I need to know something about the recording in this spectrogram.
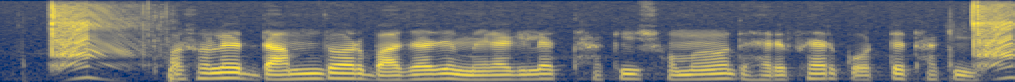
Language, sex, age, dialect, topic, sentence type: Bengali, male, 18-24, Rajbangshi, agriculture, statement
